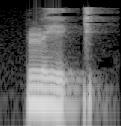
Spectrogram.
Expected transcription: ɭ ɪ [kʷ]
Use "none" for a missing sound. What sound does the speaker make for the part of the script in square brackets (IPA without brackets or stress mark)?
k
